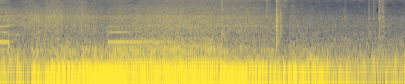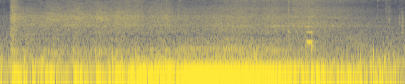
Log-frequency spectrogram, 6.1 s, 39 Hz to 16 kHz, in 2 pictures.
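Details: 2003 Cavalier 2.2L Ecotec supercharged 5-speed, with a current probe on the starter. Two even, steady cranking bursts with no dropouts: normal starter cranking.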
